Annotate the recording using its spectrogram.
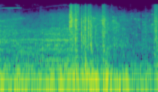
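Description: An explosion bursts.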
